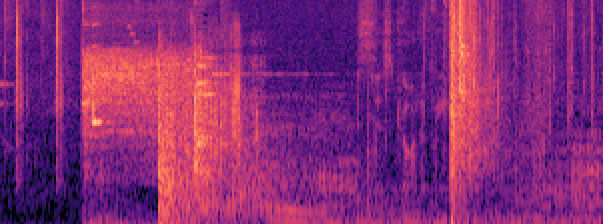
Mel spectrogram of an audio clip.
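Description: A pistol fires a few sharp shots.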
